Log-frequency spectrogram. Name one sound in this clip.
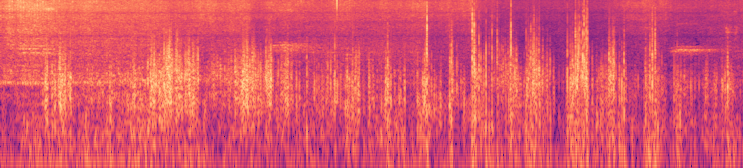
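Wind buffets loudly past the rider of a motorcycle.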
